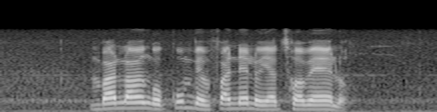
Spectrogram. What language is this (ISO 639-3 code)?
tso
